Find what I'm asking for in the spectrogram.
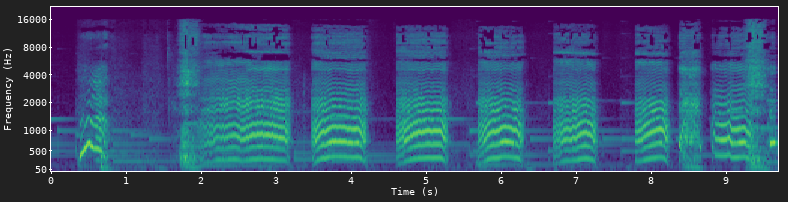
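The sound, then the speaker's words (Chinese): A child cries in many drawn-out, high wailing bursts, each separated by short breaths, loud and without other voices. “你怎么秒哭了？来，告诉我哭什么？”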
